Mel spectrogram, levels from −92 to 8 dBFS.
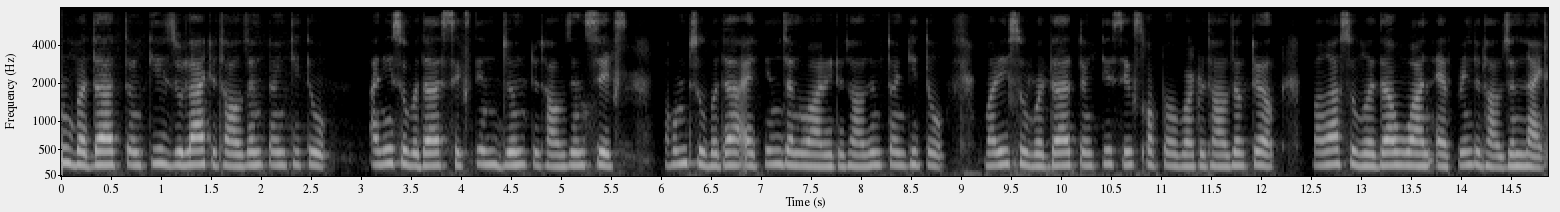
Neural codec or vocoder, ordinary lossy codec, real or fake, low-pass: autoencoder, 48 kHz, 32 numbers a frame, DAC-VAE, trained on Japanese speech; none; fake; 7.2 kHz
